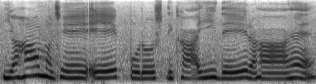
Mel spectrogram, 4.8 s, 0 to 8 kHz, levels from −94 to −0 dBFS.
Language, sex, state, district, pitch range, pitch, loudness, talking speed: Hindi, female, Madhya Pradesh, Katni, 220-250 Hz, 230 Hz, -10 LUFS, 100 wpm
